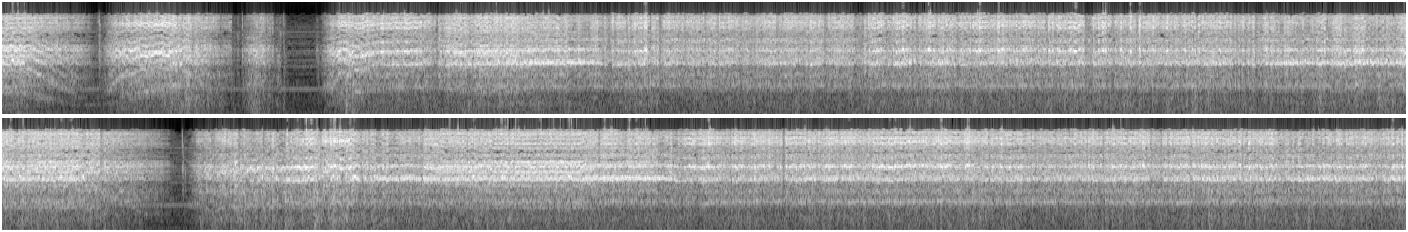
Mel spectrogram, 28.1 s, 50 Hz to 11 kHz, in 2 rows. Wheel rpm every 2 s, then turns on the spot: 80, 100, 220, 230, 230, 230, 230, 90, 210, 220, 230, 230, 230, 240.
none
